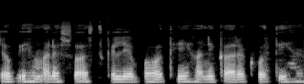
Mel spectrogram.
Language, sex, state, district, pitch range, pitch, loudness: Magahi, male, Bihar, Gaya, 120-125 Hz, 125 Hz, -15 LUFS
